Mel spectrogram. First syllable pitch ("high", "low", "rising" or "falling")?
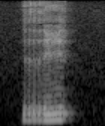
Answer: falling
